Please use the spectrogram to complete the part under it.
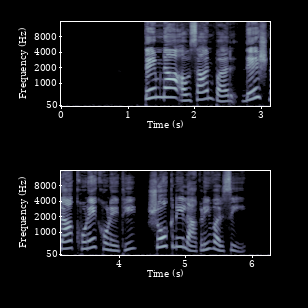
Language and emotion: Gujarati, neutral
